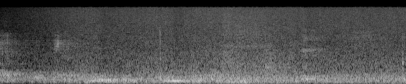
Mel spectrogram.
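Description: Steady hiss of room noise in a large hall, brought up by the recording's gain during a pause in the talk, with faint low indistinct sounds under it.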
